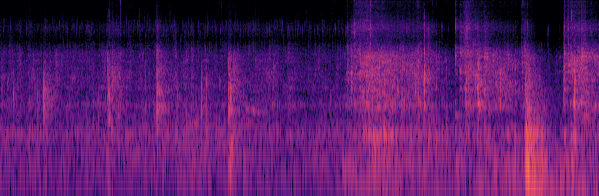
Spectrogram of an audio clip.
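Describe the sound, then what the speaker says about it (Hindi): Mutton and taro root being fried in oil, intermittent clanks of a spoon on the pot over low sizzling, then a louder rushing hiss and bubbling swell as stirring intensifies, a heavy knock near the end. "अब गोश्त को अच्छी तरह से भून लेंगे हम।"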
